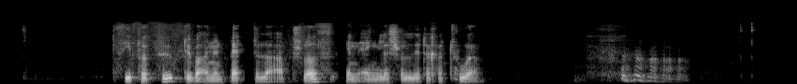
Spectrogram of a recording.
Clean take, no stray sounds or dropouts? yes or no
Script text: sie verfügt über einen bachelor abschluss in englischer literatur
no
